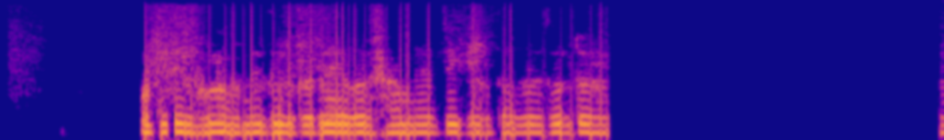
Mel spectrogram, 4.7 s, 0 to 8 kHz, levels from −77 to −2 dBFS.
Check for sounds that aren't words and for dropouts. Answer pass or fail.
pass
